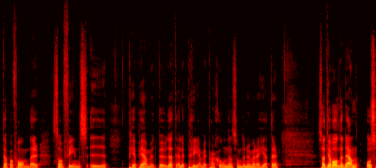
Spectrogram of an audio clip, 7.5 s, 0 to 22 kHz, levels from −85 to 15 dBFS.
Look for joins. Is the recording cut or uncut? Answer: uncut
